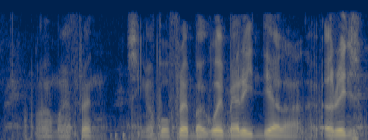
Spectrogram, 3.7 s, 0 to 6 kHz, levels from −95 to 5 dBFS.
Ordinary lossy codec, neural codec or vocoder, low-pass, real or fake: MP3, 48 kbps; none; 5.4 kHz; real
